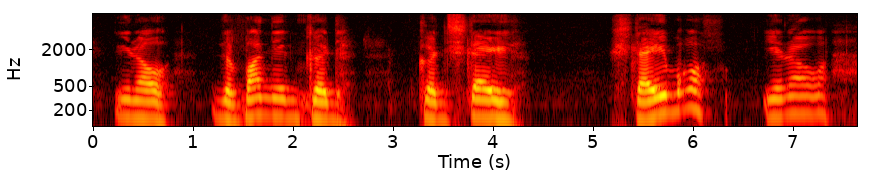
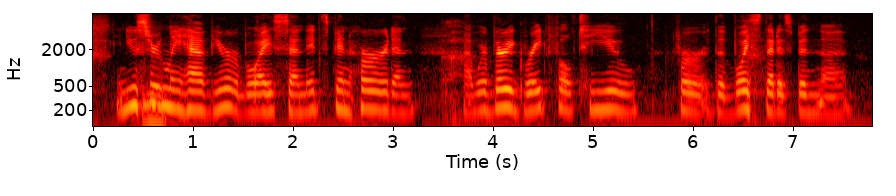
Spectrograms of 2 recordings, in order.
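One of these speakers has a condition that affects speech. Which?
The first: cerebral palsy; present from birth.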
